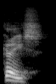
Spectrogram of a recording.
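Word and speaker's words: Kees: is Albert Zandford where he got the name case it's K E S. It's a Dutch name Case but you would pronounce it case is as C A S E.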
